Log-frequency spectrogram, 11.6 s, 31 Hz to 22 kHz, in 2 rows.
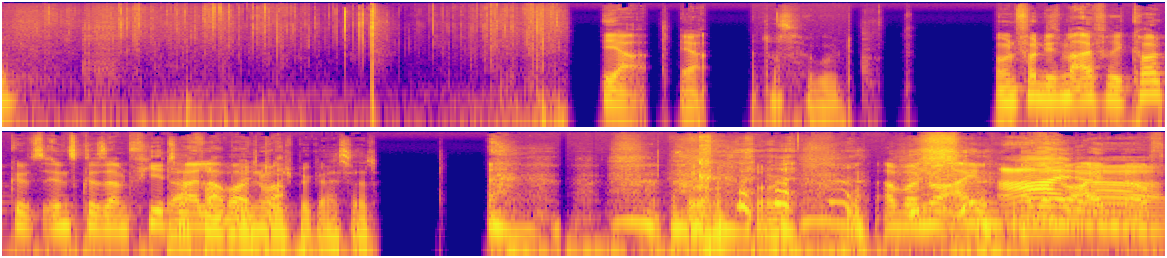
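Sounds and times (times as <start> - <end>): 
plastic foil crackling: 0.0 - 2.9
speech: 3.0 - 4.4, 5.0 - 7.8, 9.2 - 11.6
laughter: 8.3 - 11.6.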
